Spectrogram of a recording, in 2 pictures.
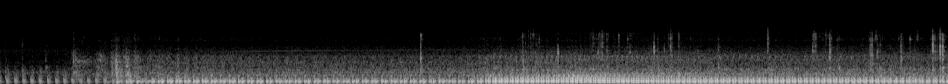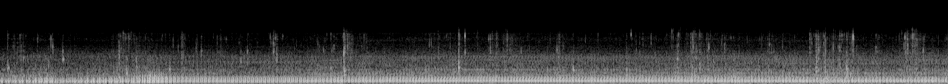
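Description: ATV engine running on a gravel trail, picking up about a second in and rising again about five seconds in, dipping and climbing once more near eleven seconds before holding steady. Gravel clicks and crunches under the tyres throughout.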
